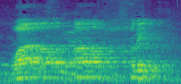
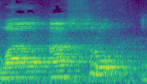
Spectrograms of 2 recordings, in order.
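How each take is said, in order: First: The word ends in the vowel i. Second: The word ends in the vowel u. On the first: The speaker calls it right. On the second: The speaker calls it wrong.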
